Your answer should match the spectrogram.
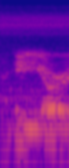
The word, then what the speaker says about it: AER: AER is air, that's how they say it.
